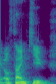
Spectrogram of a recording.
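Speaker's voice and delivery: ordinary talk, nothing marked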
